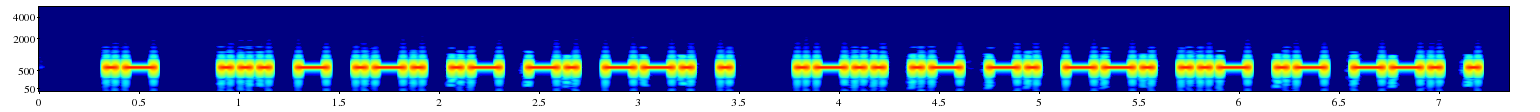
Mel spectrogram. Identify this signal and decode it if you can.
Morse code, heard as a keyed tone, about 25 wpm, 600 Hz. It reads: A STRANGE LANGUAGE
